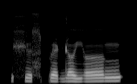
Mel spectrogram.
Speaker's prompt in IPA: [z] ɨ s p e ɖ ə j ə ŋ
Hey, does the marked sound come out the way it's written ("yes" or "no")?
no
